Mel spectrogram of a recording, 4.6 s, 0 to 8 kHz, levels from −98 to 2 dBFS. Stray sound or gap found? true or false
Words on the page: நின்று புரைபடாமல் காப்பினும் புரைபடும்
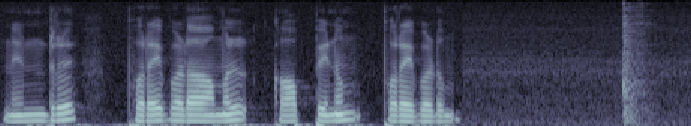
true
